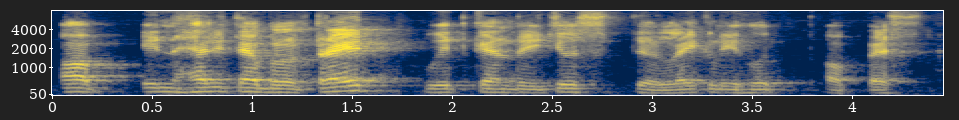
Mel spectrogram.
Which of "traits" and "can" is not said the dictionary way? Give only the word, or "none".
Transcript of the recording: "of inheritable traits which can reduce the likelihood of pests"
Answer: traits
